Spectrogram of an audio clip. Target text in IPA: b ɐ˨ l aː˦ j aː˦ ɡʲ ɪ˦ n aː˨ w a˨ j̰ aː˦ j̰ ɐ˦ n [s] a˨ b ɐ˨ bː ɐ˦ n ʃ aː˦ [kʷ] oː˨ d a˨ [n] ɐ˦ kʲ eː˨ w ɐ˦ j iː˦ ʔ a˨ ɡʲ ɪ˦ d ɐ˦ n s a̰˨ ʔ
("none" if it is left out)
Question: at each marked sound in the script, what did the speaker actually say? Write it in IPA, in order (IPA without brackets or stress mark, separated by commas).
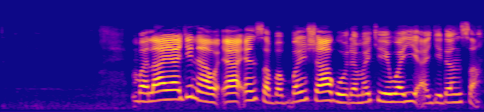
s, ɡʷ, m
